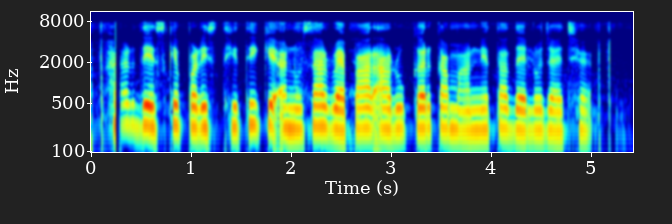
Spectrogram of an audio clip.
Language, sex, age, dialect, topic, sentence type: Maithili, female, 18-24, Angika, banking, statement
